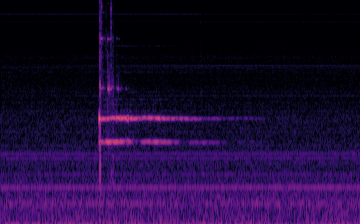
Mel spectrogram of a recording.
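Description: A menu chime sounds as an exchange is confirmed.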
